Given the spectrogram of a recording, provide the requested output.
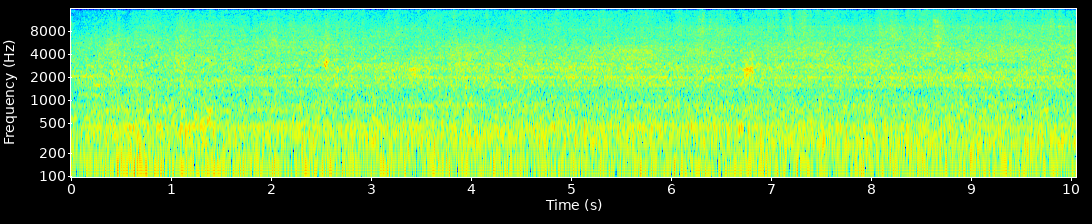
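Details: Whirlpool dryer that was not heating, after replacing the burnt wire at the thermal cutoff: steady low drum rumble with a faint even motor hum, no scraping or thumping; the dryer is running normally.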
